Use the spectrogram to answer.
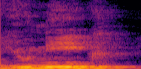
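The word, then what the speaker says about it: unique: यूनिक, Aneek नहीं बोलते, अनीक नहीं, यू, यू, अ की साउंड नहीं आ रही, तो ए यूनिक, एन अम्ब्रेला।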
